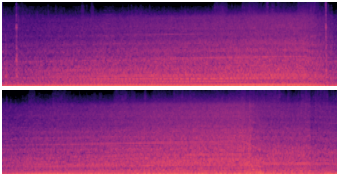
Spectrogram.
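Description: A truck engine hums steadily, dropping in pitch as the gears shift.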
